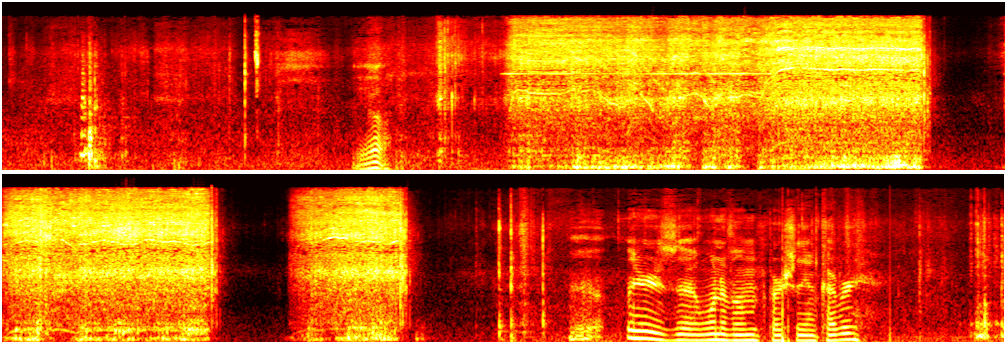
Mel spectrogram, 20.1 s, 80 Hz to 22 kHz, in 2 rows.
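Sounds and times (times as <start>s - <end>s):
handheld power tool running: 4.4s - 9.3s, 10.0s - 12.2s, 12.9s - 14.2s.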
